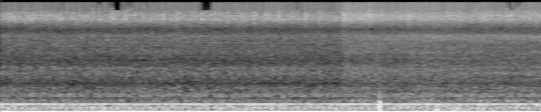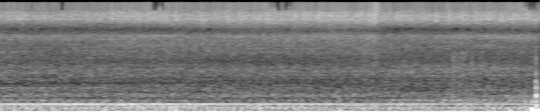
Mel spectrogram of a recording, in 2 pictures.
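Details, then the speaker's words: Toyota rear-wheel-drive car with drum brakes, after replacing a noisy rear wheel bearing: engine hums steadily while the rear wheel spins with no growl, rumble or grinding, confirming the new bearing is correctly installed and quiet. "H comprobamos que El balero fue correctamente instalado y que no provoca ningún ruido al"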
